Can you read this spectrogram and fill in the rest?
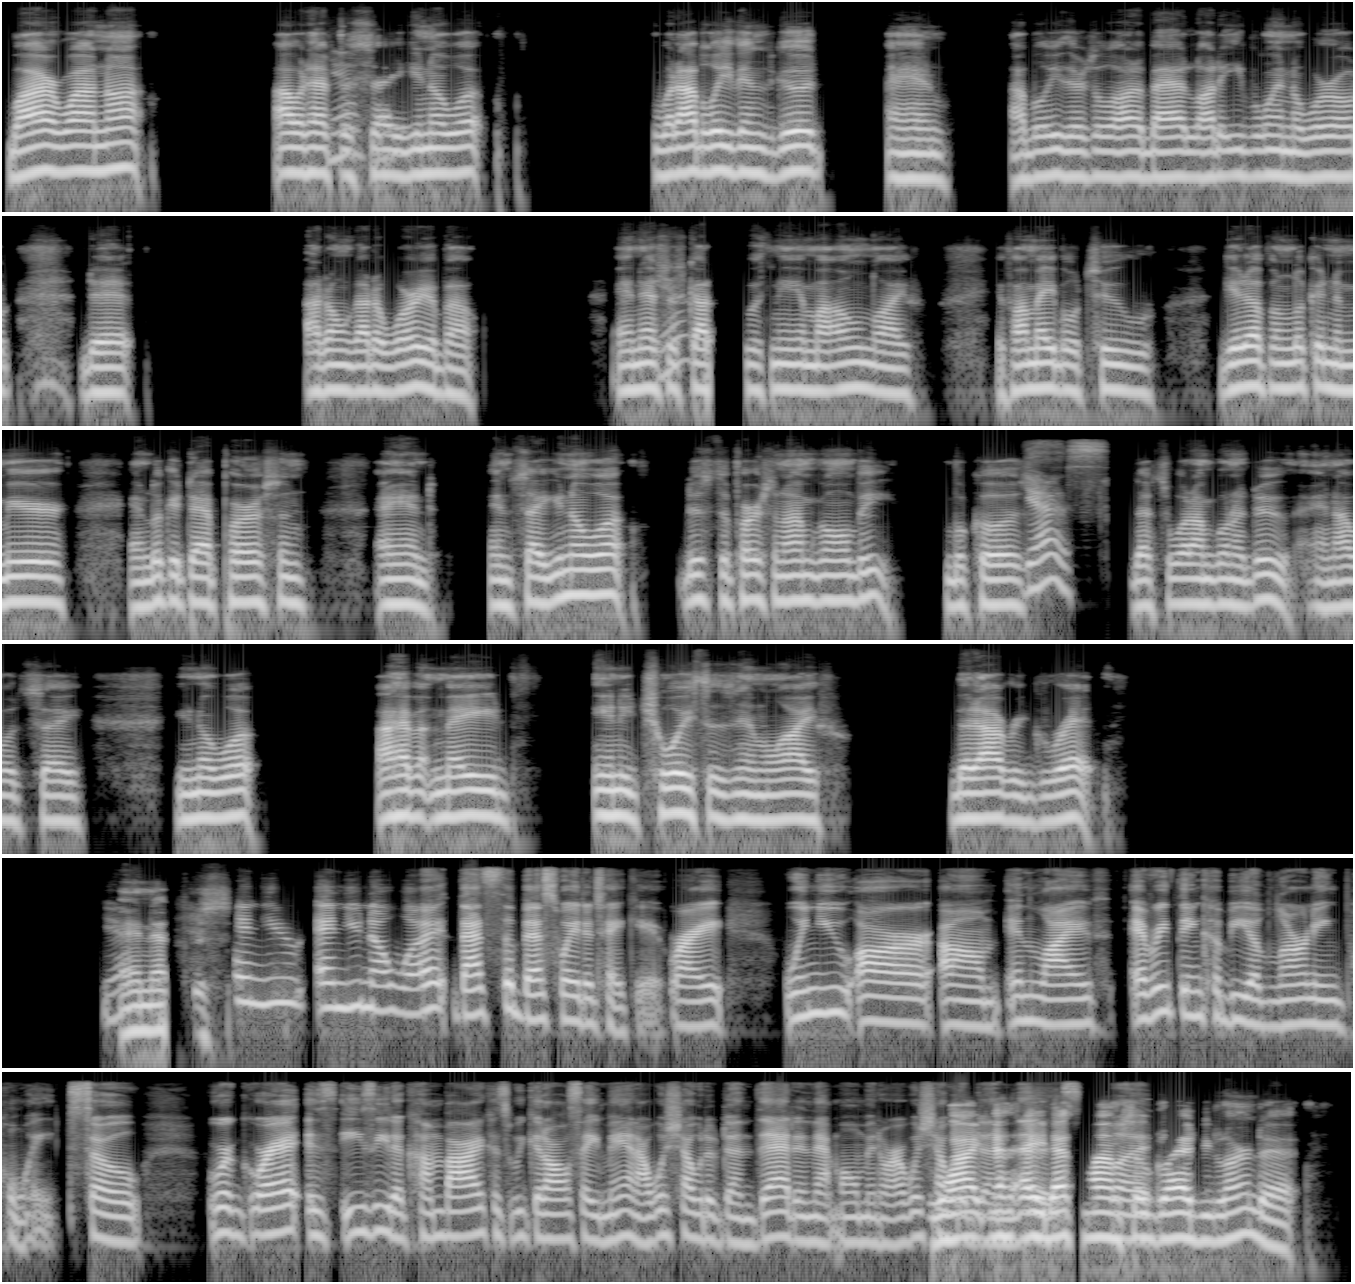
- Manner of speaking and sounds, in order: tapping; unintelligible speech
- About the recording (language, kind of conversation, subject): English, unstructured, Have you ever given up on a dream, and why?
- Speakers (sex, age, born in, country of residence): female, 40-44, United States, United States; male, 40-44, United States, United States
